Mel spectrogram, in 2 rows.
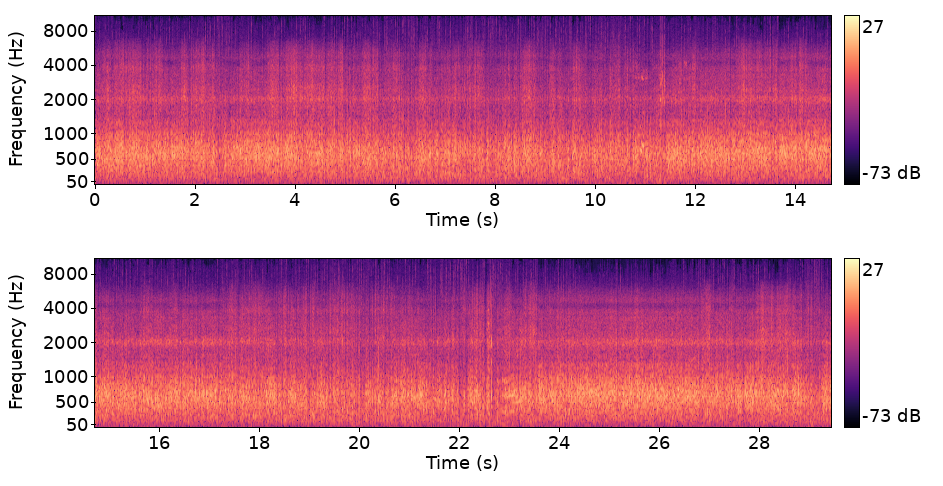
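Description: Steady wind noise buffeting a helmet-mounted camera's microphone as the horse gallops at about 17 mph.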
